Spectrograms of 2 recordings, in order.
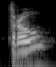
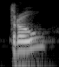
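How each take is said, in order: No difference in how they are said.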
